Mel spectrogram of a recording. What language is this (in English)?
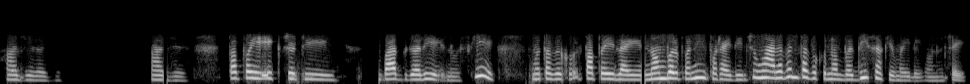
Nepali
